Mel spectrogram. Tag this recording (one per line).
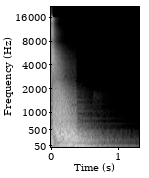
Reason
Audacity
image-to-sound
processed
electronic
drum
dare-26
snare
